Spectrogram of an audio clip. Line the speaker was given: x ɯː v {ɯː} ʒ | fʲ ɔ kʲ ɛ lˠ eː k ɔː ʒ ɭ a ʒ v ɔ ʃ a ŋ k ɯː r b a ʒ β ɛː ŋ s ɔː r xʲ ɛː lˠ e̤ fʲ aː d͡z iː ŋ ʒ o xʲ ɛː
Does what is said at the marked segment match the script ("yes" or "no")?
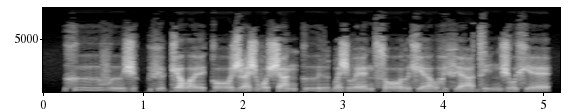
yes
